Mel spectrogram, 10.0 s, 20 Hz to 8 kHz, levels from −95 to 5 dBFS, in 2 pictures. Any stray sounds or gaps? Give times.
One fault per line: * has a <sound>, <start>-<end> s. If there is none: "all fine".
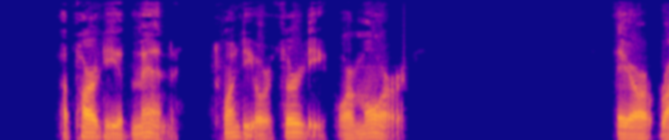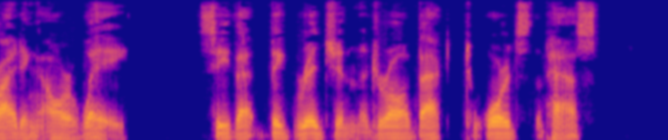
all fine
